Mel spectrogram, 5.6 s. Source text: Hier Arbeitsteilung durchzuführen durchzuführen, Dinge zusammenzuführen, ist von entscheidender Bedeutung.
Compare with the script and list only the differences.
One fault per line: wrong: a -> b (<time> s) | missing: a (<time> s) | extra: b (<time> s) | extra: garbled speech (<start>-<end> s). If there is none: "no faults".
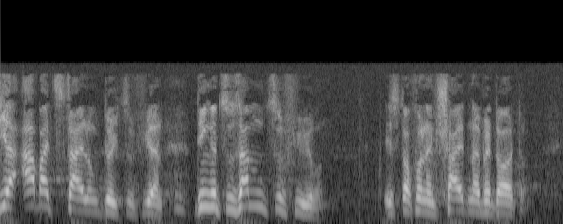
missing: durchzuführen (1.6 s)
extra: doch (4.0 s)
